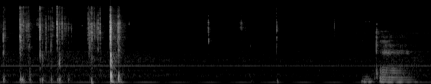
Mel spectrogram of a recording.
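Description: Fast typing on a computer keyboard for about a second, ending in one louder keystroke, then a few faint, spaced-out clicks.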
